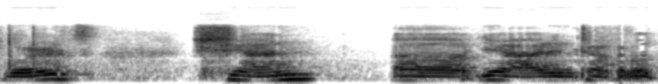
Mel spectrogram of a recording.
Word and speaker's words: chien: Chien, yeah, I didn't talk about this one. So, chien. This one, normally CH in French now is pronounced with an sh.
